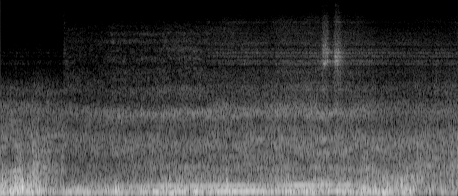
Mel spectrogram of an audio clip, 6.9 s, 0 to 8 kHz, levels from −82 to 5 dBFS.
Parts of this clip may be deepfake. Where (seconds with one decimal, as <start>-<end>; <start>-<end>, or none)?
0.0-1.0; 3.1-6.9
